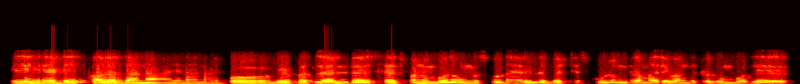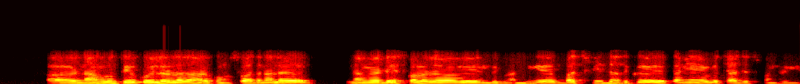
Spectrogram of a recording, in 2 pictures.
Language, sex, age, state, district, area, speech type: Tamil, male, 18-30, Tamil Nadu, Viluppuram, urban, conversation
